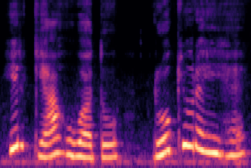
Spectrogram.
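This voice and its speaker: Woman voicing a cheerful young girl student, friendly and coaxing, high voice, storybook reading. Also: animated, measured pace, warm tone, breathy edge.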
